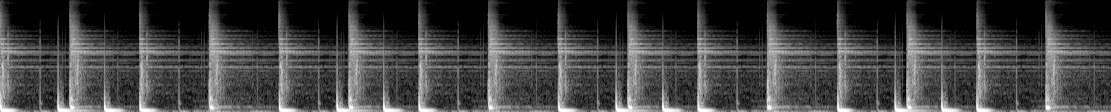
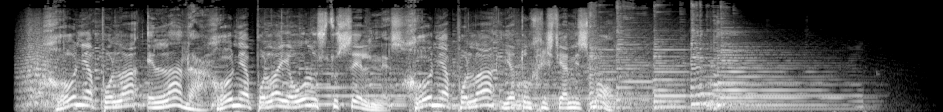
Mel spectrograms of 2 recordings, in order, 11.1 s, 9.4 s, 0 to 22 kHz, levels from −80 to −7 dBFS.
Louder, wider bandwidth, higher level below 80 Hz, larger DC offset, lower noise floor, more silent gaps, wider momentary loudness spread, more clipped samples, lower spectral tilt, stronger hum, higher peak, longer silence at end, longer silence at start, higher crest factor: second, -14 LUFS vs -10 LUFS; second, 13.5 kHz vs over 20 kHz; first, -14 dBFS vs -34 dBFS; neither; second, -36 dBFS vs -62 dBFS; neither; first, 16 LU vs 12 LU; neither; about the same, -5.5 dB/octave vs -4.5 dB/octave; neither; about the same, 0 dBFS vs 0 dBFS; second, 0.4 s vs 0.8 s; second, 0 s vs 0.15 s; about the same, 12 dB vs 10 dB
